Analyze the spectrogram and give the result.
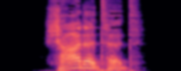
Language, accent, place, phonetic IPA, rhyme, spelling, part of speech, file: German, Germany, Berlin, [ˈʃaːdətət], -aːdətət, schadetet, verb, De-schadetet.ogg
- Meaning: inflection of schaden: 1. second-person plural preterite 2. second-person plural subjunctive II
